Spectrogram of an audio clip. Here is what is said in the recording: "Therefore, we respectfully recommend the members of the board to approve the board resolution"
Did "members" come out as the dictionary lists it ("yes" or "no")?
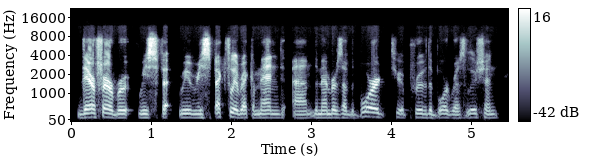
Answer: yes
